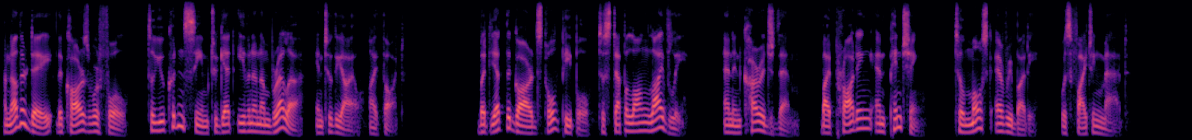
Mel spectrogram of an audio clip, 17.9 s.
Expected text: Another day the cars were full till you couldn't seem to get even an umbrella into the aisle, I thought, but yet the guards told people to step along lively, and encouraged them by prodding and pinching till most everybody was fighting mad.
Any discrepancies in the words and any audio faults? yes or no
no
